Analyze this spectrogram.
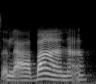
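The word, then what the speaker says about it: La Habana: Pama KU Cuba laana we call it Havana right in Spanish it's laana Santo Domingo Santo Domingo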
